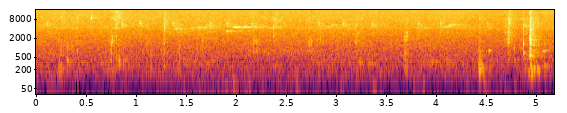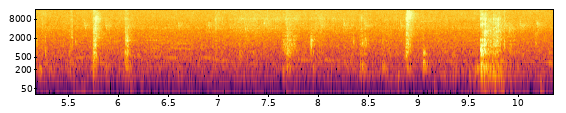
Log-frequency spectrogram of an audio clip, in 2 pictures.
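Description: Scattered clicks and knocks of boat-trailer gear being handled, irregular and sharp, the loudest one near the end.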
